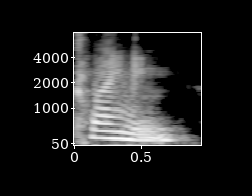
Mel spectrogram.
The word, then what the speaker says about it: climbing: biking surfing surfing rock climbing rock climbing you don't need to pronounce the b okay let me actually change the color here for you to remember that climbing the B is silent bowling bowling don't say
